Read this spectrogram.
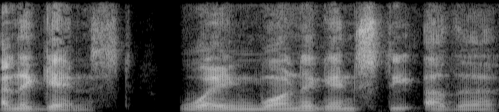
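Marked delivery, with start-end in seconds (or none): none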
